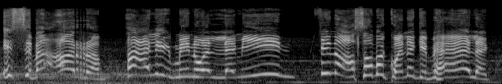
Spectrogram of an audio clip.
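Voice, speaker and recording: Woman voicing a fussy, eager cartoon sidekick, very high lively voice, bright tone, music underneath. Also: fast, full character voice. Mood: fussing. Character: fussy helpful sidekick Safrout. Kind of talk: children's audio drama.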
